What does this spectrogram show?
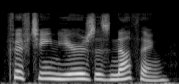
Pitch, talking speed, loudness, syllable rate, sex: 235 Hz, 135 wpm, -15 LUFS, 3.6 syllables/s, female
